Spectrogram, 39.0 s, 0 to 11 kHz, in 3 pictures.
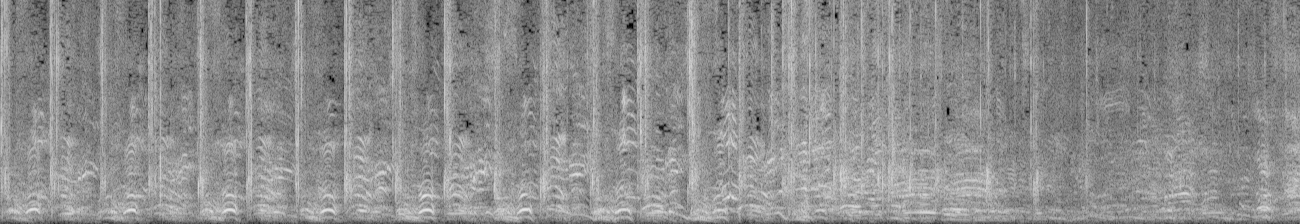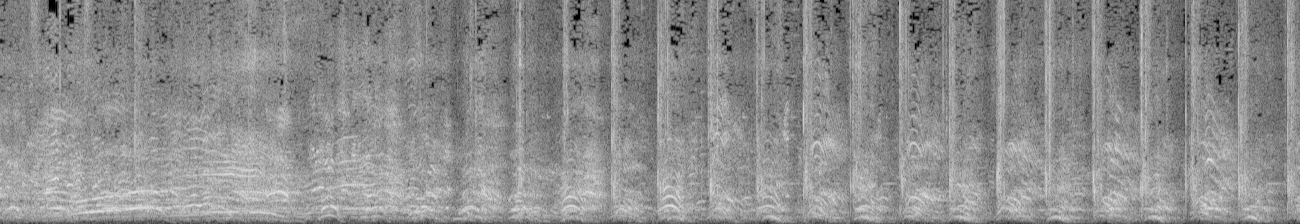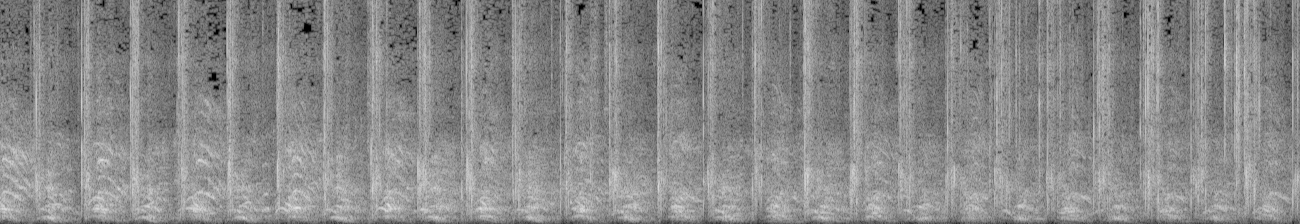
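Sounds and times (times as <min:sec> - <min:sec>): crowd chanting in unison: 0:00.0 - 0:39.0.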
